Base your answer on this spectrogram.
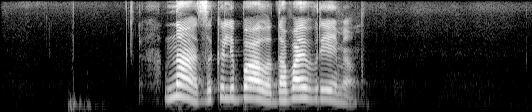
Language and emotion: Russian, angry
